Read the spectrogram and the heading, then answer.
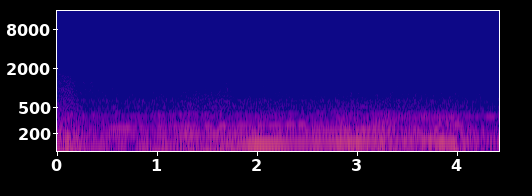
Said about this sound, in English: Do you hear that car rumbling by? Distantly. Yeah, it's not, it's just rattling my ears.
